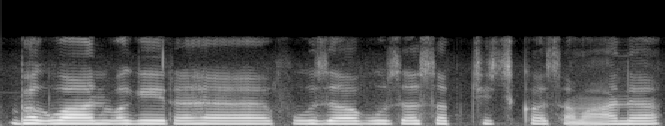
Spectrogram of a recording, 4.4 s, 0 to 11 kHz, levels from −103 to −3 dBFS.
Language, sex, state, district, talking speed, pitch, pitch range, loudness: Hindi, female, Chhattisgarh, Raipur, 135 wpm, 250 Hz, 240-250 Hz, -18 LUFS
